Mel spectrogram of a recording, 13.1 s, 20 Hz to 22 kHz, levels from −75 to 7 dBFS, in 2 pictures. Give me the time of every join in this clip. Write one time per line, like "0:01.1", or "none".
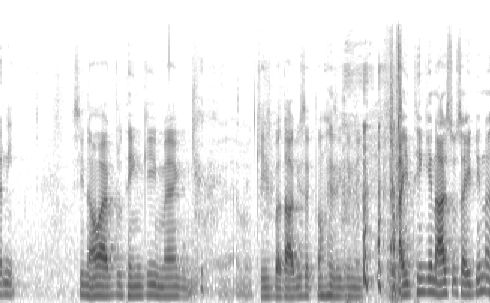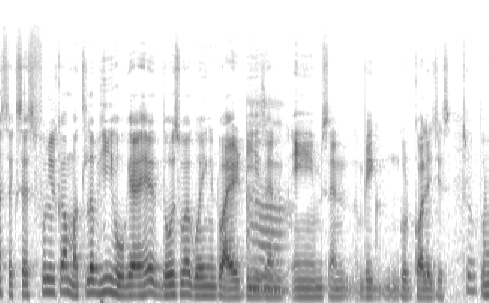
0:05.3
